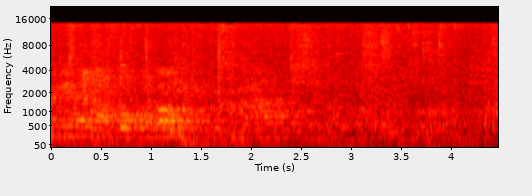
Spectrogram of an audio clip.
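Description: Voices calling out in an echoing sports hall, loudest in the first second or so and fading after that, with a few scattered knocks from play on the wooden court.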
